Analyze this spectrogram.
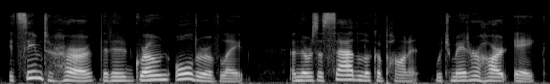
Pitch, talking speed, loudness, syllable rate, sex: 180 Hz, 260 wpm, -19 LUFS, 6.1 syllables/s, female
